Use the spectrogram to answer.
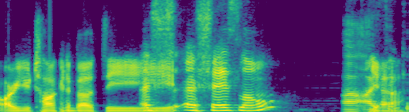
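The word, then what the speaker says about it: chaise longue: was doing mine yeah it's it's actually a chez long yeah except it's the english version of the chez launch because when you say it in french it's like a pool side chair by the way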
